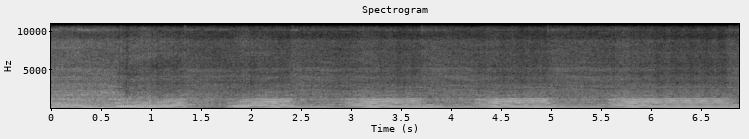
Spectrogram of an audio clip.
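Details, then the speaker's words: Honda Scoopy FI, about 2022, K0J engine, which hesitated on light to mid throttle, after cleaning and injector setting reset: three clean throttle blips with pitch rising and falling smoothly, no stutter; healthy revving. "jadi pokoknya kalau sudah tidak ngedat bisa ditutup bagian filternya"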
